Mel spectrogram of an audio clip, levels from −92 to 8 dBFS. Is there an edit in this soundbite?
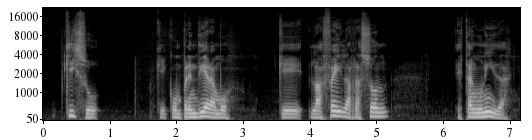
no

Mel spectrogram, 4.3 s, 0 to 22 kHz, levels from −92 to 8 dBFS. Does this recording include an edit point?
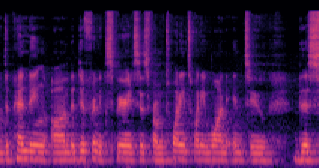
no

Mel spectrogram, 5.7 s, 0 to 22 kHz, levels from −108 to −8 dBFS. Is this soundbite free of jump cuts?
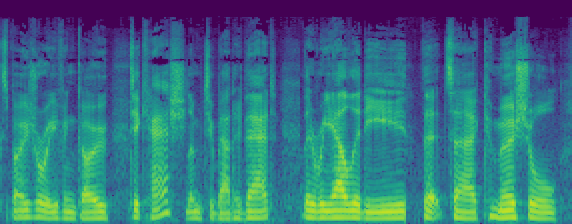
no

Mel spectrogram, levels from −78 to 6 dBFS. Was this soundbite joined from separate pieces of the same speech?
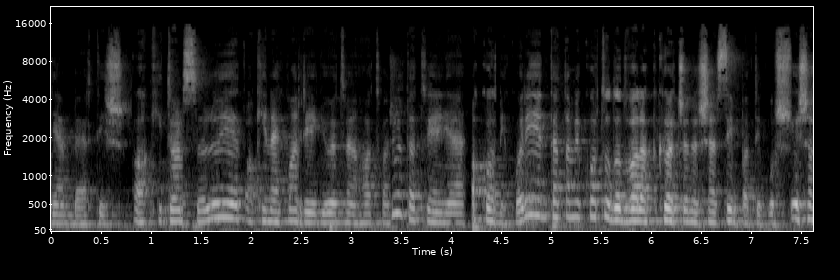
yes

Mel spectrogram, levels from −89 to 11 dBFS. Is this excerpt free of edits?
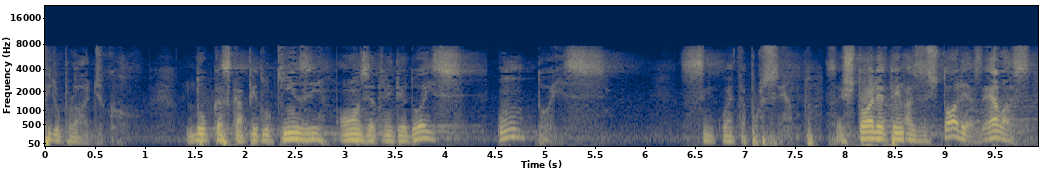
no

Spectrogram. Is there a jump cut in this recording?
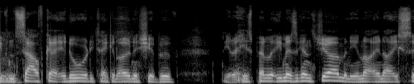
no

